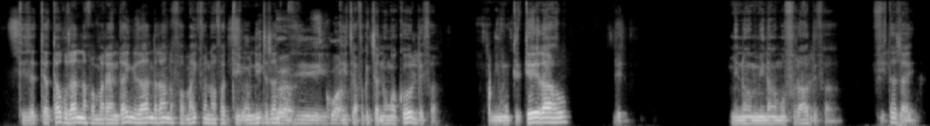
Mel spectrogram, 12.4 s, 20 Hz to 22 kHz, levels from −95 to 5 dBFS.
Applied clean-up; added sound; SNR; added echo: neural mask model Resemble Enhance denoiser.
